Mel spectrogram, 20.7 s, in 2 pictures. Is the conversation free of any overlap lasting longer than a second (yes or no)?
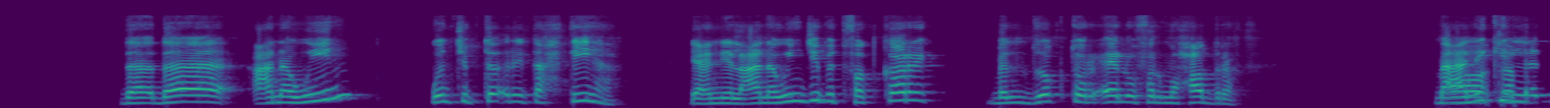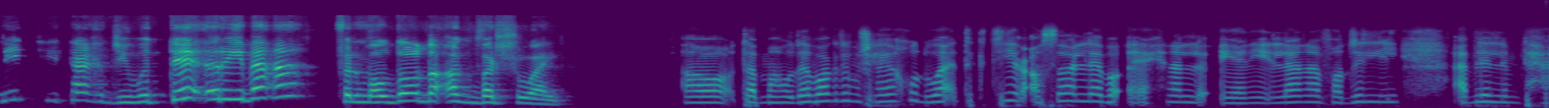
yes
